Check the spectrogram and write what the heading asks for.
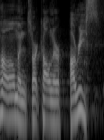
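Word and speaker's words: Haris (χάρις): Our English pronunciation of it is charis. And it's fine to say that, but that's really not how it's pronounced. The C in Greek is silent. And so this word is actually pronounced Haris. Haris. The I would be like a long E.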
